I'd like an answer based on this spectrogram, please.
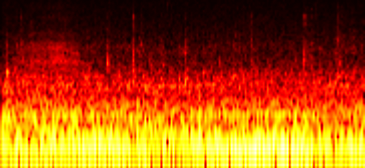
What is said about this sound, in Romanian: Ce fain întoarce motorul.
